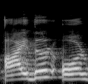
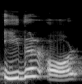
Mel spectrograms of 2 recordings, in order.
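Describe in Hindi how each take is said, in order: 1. 'Either' की शुरुआत 'eye' ध्वनि से होती है। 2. 'Either' की शुरुआत 'ee' ध्वनि से होती है। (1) "कुछ लोग आइदर और बोलते हैं जो कि गलत प्रोनाउंसिएशन है" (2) "उसको ईदर और और नीदर नॉर बोला जाता है"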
